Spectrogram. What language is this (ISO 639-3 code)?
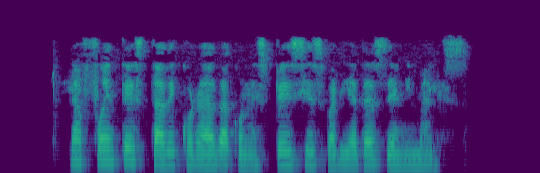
spa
